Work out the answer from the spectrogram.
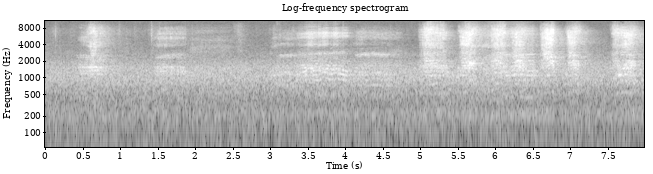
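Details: Egrets of a flock living in Himalayan cedar trees near apartments in Dongin-dong, Daegu, in 2016; hoarse, croaking squawks come in bursts, quieter at first, then a loud series of about six harsh calls, with background noise.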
